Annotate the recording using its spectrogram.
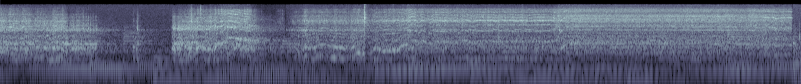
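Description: Cordless drill with a square-drive bit running in several short runs, driving small screws into a railing post's base cover.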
